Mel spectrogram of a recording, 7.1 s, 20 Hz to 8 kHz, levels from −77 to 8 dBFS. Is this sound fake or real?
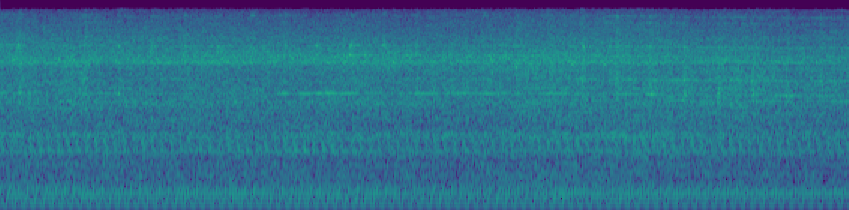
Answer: real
